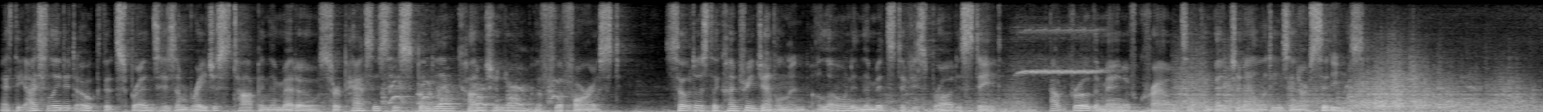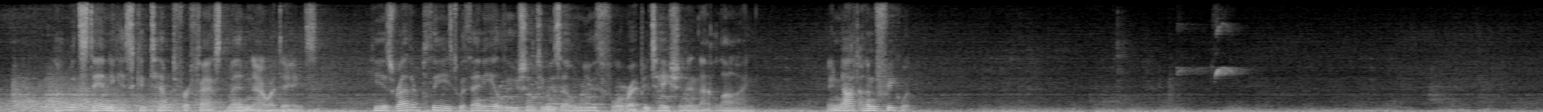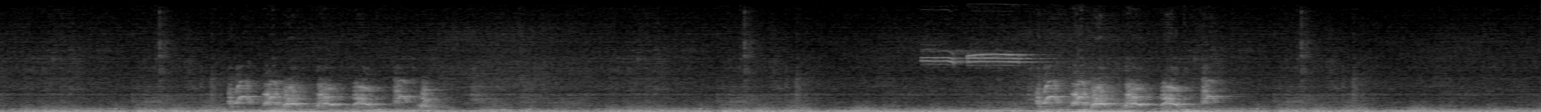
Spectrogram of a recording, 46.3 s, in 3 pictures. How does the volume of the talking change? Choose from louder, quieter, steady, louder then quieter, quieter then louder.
steady.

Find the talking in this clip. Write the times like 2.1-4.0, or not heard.
0.0-13.7, 15.9-24.6.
